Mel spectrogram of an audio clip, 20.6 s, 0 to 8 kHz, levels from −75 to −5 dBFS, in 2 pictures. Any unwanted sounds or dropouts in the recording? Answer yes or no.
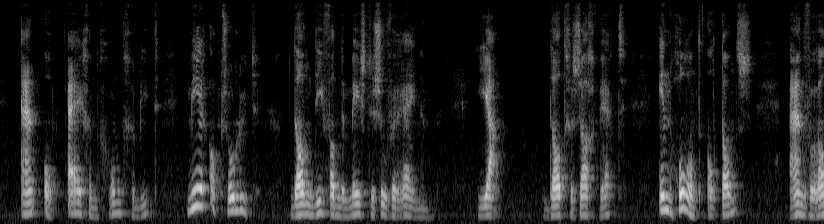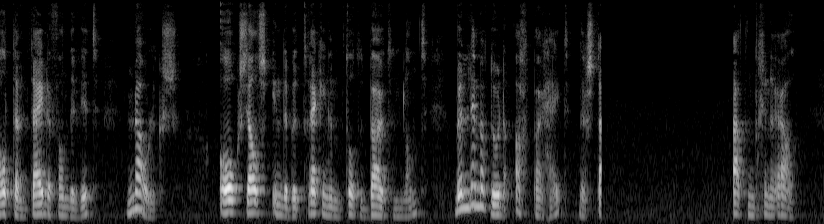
no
